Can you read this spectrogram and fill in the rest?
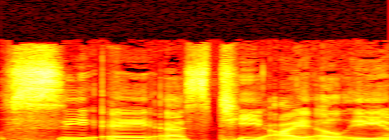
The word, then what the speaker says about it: Castile: Um, it's it's Pure Castile, C A S T I L E.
